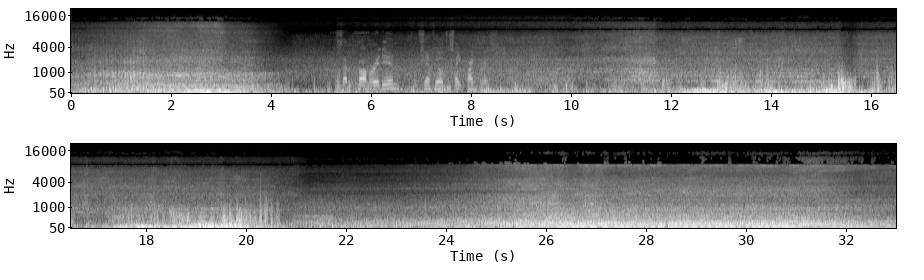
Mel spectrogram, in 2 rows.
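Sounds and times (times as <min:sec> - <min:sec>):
diesel train engine drone: 0:00.0 - 0:33.0
diesel train rumbling: 0:00.0 - 0:33.0.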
